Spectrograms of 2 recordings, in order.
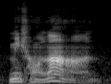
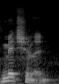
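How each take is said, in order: First: The name is said with a French accent. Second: The name is said with an English accent.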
